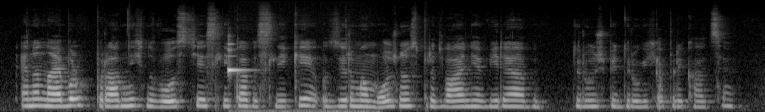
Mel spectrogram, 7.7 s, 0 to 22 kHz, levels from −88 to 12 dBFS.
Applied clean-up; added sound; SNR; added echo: none; Marimba, xylophone; -1 dB; none.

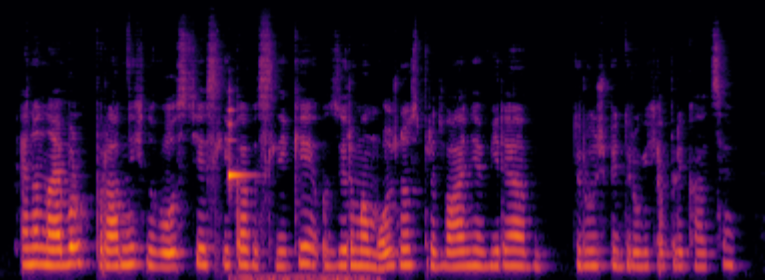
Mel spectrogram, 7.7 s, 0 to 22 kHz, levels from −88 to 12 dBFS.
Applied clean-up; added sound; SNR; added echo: classical method log-MMSE.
